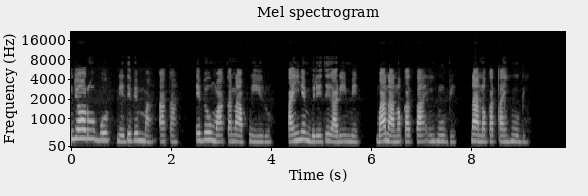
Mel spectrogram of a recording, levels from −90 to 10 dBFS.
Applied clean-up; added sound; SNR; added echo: none; none; none; none.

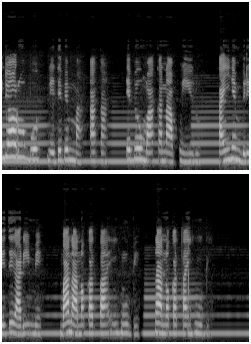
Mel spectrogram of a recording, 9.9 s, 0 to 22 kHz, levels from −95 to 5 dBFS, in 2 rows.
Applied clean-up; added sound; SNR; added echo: none; Wind instrument, woodwind instrument; 11 dB; none.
